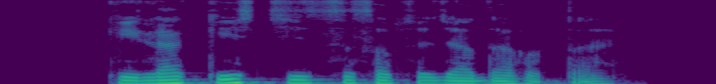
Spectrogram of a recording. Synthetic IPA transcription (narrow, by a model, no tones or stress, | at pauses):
kilakɪst͡ʃiːzsesɐbsezjaːd̪aɦoːt̪aɦɛː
